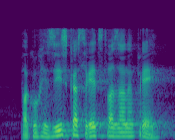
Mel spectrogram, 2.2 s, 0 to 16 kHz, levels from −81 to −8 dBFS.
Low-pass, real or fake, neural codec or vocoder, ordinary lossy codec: 7.2 kHz; real; none; none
